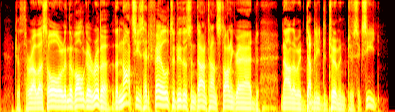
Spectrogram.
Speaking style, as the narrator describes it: Smektarov commented grimly

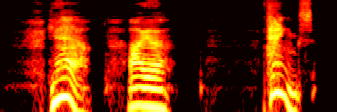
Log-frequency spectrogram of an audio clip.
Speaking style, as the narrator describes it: said Harry weakly

